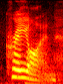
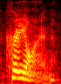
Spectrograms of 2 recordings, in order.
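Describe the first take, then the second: The two takes are said the same way.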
